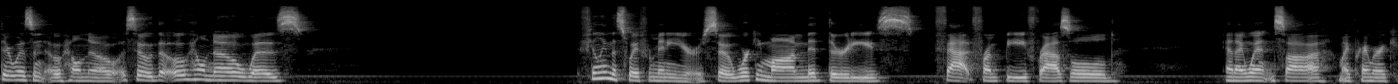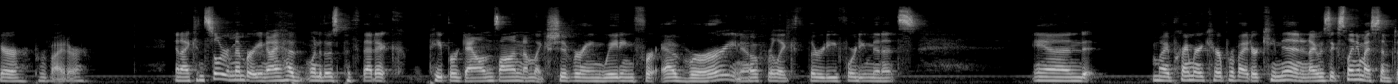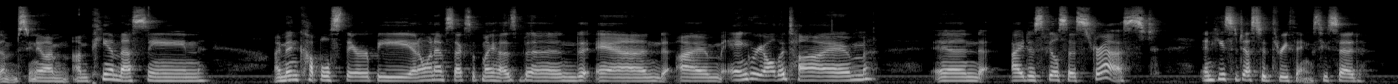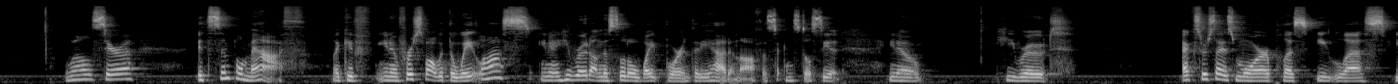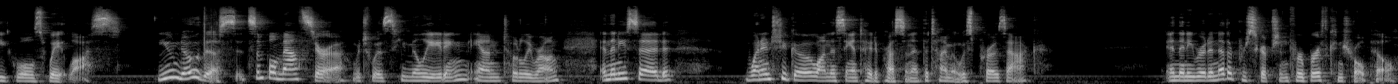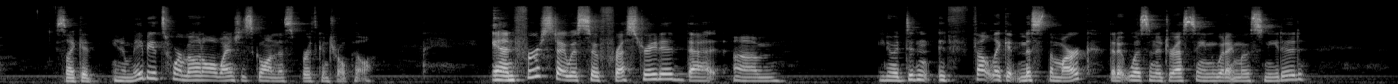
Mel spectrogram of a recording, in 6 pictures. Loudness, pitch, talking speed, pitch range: -22 LUFS, 170 Hz, 175 wpm, 155-190 Hz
